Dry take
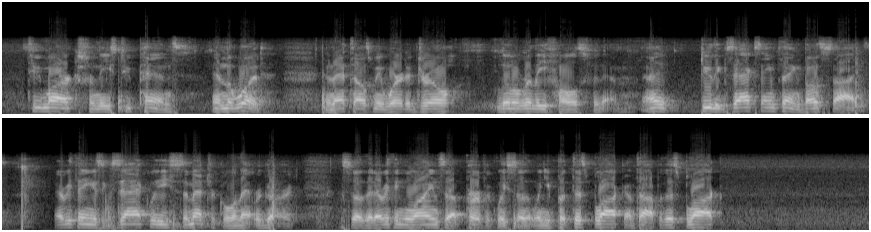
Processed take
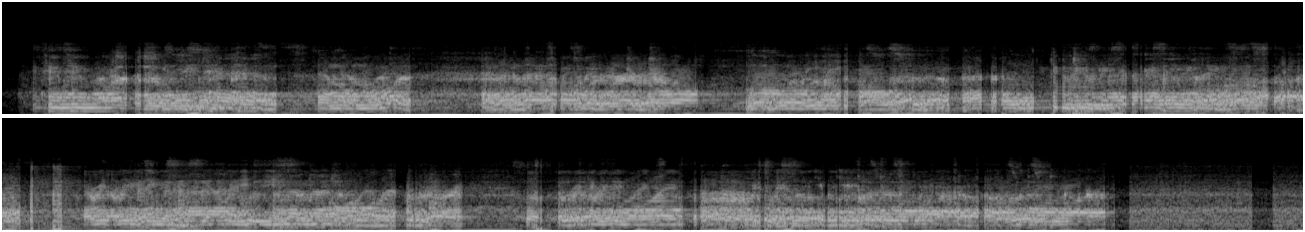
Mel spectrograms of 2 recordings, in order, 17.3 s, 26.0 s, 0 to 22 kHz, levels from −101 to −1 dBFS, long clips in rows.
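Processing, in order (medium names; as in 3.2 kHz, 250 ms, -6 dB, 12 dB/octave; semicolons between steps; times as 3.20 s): low-pass 1.6 kHz 24 dB/octave; pre-echo 99 ms -17.5 dB; gate with hold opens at -50 dBFS; compressor with a negative ratio -32 dBFS, ratio -1; reverberation RT60 0.40 s, pre-delay 148 ms, DRR -5 dB; time stretch by phase-locked vocoder 1.5×; peaking EQ 720 Hz +10.5 dB 0.41 oct; square tremolo 0.7 Hz, depth 60%, duty 85%; peaking EQ 100 Hz -11 dB 0.46 oct; level held to a coarse grid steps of 17 dB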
